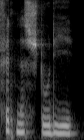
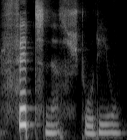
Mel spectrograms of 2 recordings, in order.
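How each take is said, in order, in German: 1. Die Betonung liegt auf Studio. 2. Die Betonung liegt auf Fitness. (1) "Wir sagen nicht Fitnessstudio, Studio" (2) "wir sagen Fitnessstudio"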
